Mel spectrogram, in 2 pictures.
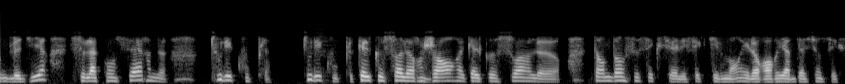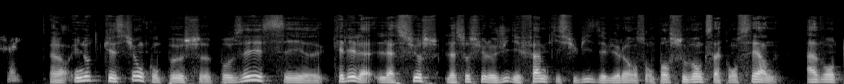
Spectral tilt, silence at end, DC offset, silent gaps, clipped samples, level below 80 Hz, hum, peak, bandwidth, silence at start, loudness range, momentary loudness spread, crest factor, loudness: -6 dB/octave; 0.05 s; under 0.1%; none; under 0.1%; -48 dBFS; none; -2 dBFS; 11 kHz; 0 s; 4 LU; 12 LU; 18 dB; -21 LUFS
